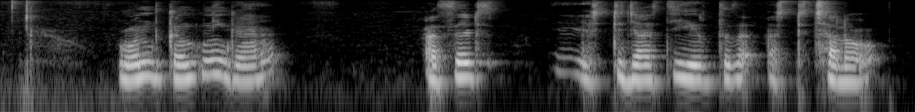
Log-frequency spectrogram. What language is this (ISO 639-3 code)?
kan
